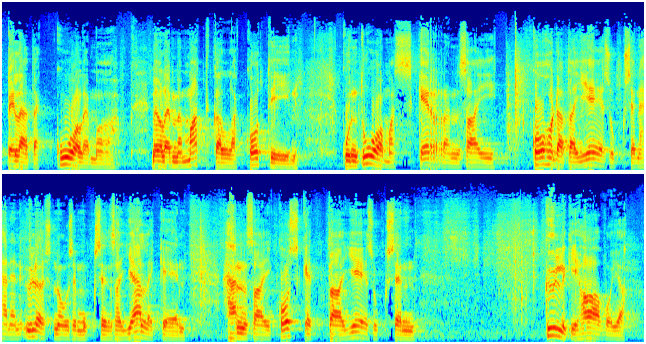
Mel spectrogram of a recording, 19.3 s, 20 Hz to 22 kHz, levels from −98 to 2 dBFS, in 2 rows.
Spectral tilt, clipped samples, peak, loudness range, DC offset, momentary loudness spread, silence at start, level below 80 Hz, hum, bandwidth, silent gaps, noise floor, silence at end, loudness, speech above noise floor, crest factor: -3 dB/octave; under 0.1%; -2 dBFS; 2 LU; under 0.1%; 15 LU; 0.1 s; -54 dBFS; none; 16.5 kHz; none; -36 dBFS; 0.1 s; -16 LUFS; 21 dB; 14 dB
